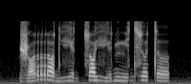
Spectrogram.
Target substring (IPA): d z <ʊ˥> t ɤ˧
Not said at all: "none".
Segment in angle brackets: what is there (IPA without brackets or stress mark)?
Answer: ʊ˥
